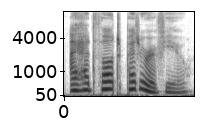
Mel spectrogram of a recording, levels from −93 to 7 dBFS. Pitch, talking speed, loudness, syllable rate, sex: 230 Hz, 275 wpm, -15 LUFS, 5.9 syllables/s, female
